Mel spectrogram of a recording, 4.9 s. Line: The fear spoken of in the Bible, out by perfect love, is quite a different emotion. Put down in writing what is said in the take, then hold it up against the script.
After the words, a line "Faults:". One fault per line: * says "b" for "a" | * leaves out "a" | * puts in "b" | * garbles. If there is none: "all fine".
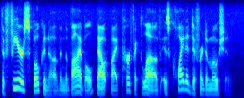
The fear spoken of in the Bible, out by perfect love, is quite a different emotion.
Faults:
all fine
